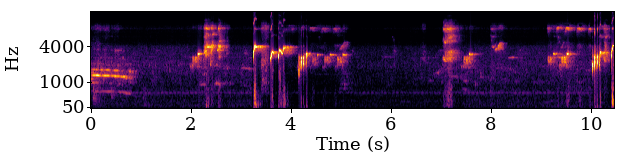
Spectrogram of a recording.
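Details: Bulbul (kutilang emas) in lively song meant to attract wild birds: scattered whistled phrases and crisp chattering bursts, with a brief silent gap midway.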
